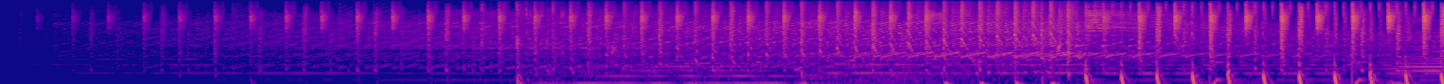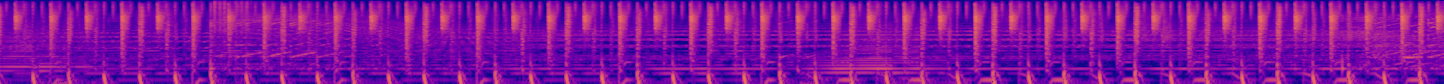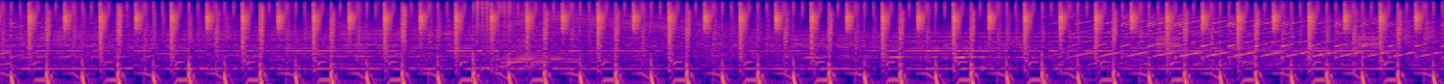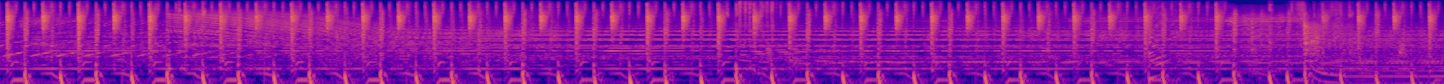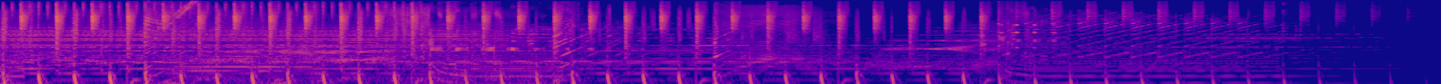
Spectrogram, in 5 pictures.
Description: オーガニックなテクスチャーを軸に卓越したグルーヴ感とサイケデリックな音響志向が見事に合致したテクノの新感覚を提示。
